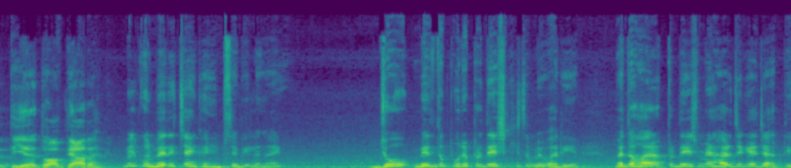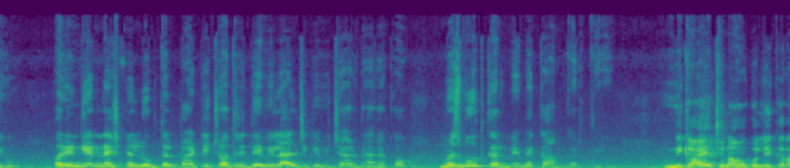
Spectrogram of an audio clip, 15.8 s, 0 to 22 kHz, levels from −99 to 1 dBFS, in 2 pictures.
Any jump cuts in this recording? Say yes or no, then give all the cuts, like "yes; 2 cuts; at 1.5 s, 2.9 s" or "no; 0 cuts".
no; 0 cuts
